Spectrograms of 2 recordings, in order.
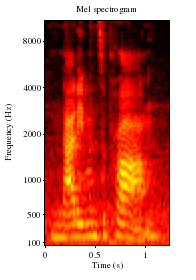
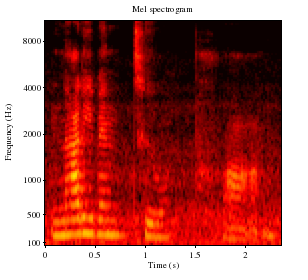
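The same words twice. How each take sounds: First: Said in the usual way. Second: Slow, much softer "Not even to prom."; "Not even to prom." langsam und leise, verbittert; bitter quiet. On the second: Real, not acted. Slow soft bitter repeat.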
